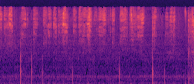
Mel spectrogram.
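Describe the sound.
Pen or marker writing on a surface makes a faint, steady scratching. It is dotted with many sharp little taps and clicks as strokes begin and end.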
